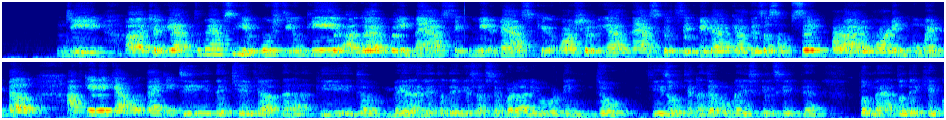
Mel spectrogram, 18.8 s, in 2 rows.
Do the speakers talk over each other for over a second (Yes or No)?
No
